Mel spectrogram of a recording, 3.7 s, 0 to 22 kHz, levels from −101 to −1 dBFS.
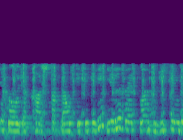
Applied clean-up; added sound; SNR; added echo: classical method WPE with log-MMSE.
